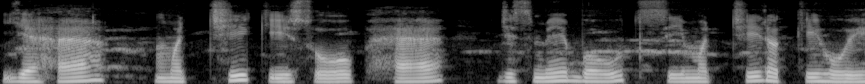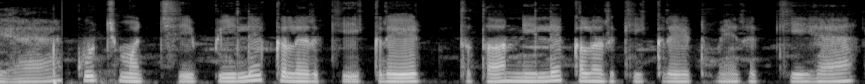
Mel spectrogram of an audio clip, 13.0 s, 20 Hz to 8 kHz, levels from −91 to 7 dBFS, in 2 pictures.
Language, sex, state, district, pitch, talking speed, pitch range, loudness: Hindi, male, Uttar Pradesh, Saharanpur, 130 Hz, 120 wpm, 125-140 Hz, -20 LUFS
